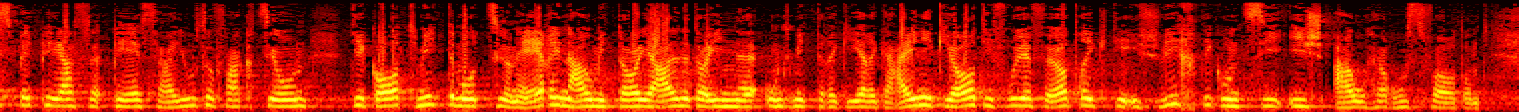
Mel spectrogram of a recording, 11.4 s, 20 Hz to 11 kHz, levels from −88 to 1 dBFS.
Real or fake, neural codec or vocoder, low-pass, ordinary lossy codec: real; none; 9.9 kHz; none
